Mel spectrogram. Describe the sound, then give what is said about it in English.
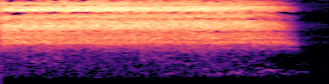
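A single sustained shushing sound from a person, a loud, steady breathy hiss lasting over a second before cutting off abruptly, with no talking. “Deer can hear everything but me doing this.”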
